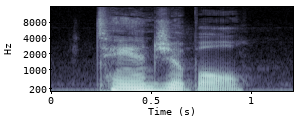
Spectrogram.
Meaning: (adjective) 1. Touchable; able to be touched or felt; perceptible by the sense of touch 2. Perceptible; able to be perceived 3. Able to be treated as fact; real or concrete
- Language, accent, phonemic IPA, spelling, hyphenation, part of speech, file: English, General American, /ˈtæn.d͡ʒə.bəl/, tangible, tan‧gi‧ble, adjective / noun, En-us-tangible.ogg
